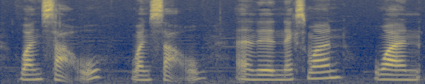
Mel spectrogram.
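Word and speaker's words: เสาร์: Rising tone because Sao Sua belongs to high class, right? One Sao. One Sao.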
